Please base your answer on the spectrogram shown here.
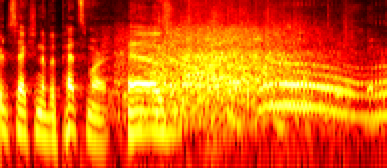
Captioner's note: laughter and applause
